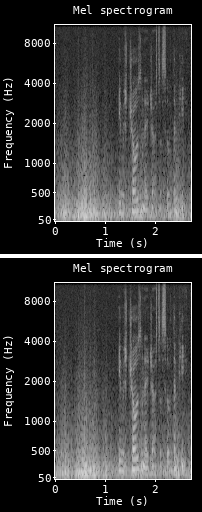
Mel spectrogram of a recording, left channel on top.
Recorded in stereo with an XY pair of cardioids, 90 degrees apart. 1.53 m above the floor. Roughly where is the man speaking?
Ahead right.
